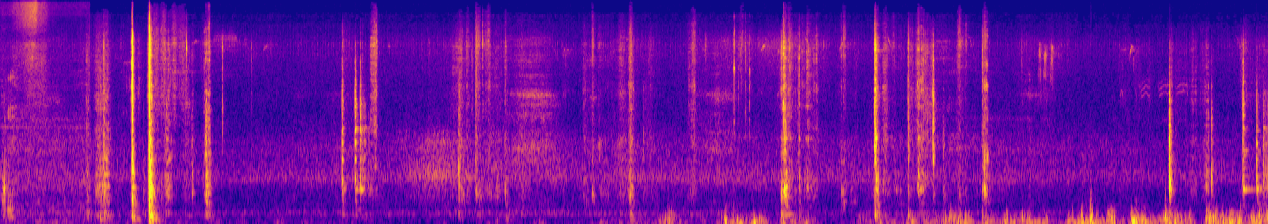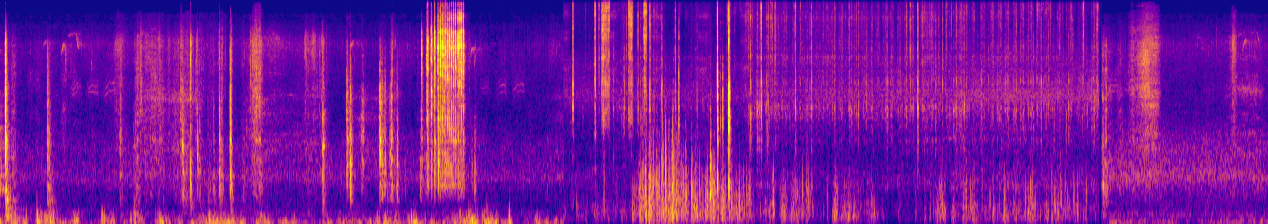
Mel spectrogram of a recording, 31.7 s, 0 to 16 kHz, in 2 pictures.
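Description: Scattered clicks, knocks and plastic rattles from hands working in the engine bay of a Jeep Grand Cherokee, pulling off the oil filler cap and the plastic V6 engine cover. A low rumble runs through the middle stretch, and there is a scraping handling noise a little before the end.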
